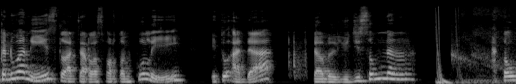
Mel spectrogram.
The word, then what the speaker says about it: Cooley: Dibacanya Cooley ya, bukan yang aneh-aneh ya, bukan yang lain ya.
